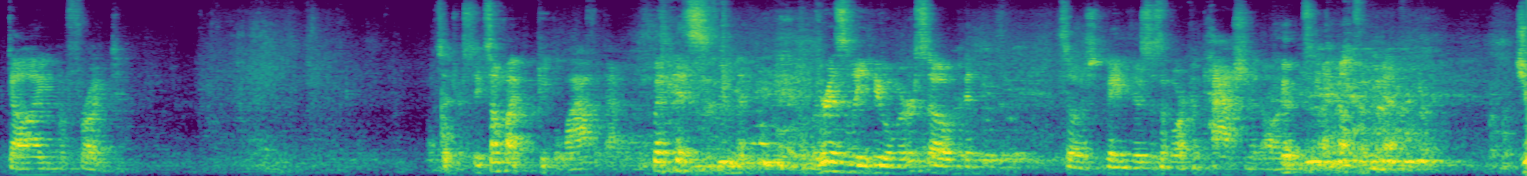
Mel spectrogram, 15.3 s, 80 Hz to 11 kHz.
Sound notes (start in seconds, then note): 9.1 audience laughs; 12.7 audience laughs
